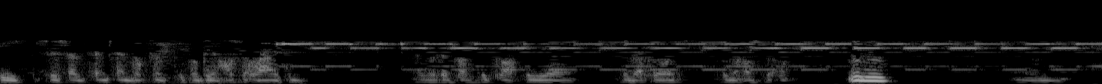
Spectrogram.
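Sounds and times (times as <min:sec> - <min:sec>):
speech: 0:00.7 - 0:03.2, 0:04.2 - 0:09.1
fire alarm going off: 0:02.8 - 0:11.0.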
